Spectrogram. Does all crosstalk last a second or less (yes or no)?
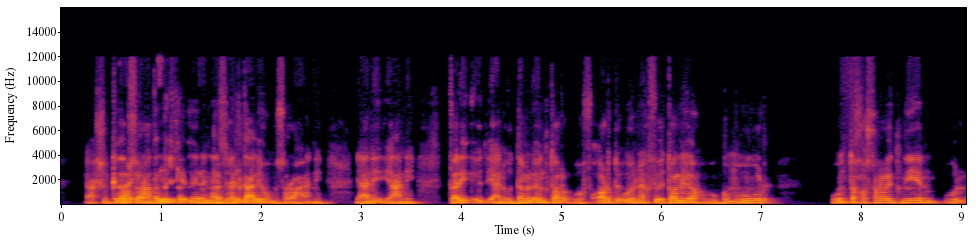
no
